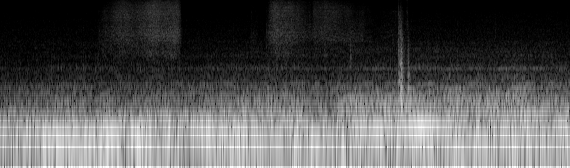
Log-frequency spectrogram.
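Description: Car driving on a snowy road, heard inside the cabin: a steady low rumble of engine and tyres, with two brief swishing noises and a sharp click about five seconds in.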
